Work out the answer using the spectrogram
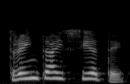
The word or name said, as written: treinta y siete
